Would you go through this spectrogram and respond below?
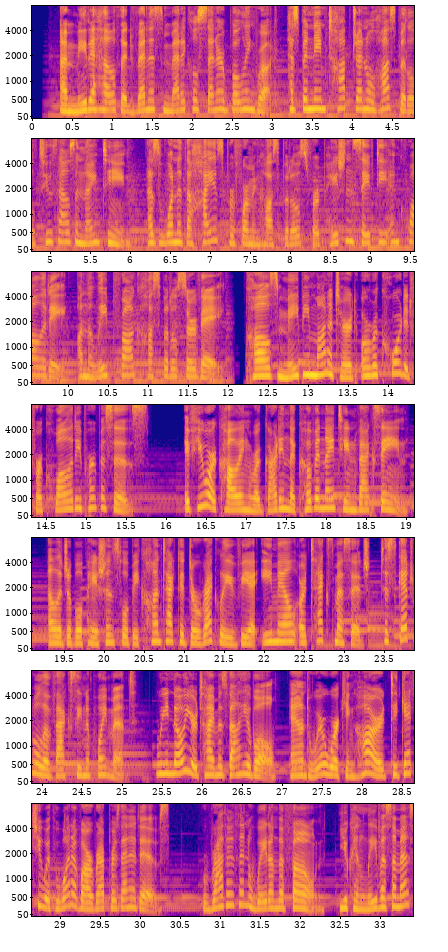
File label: IVR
